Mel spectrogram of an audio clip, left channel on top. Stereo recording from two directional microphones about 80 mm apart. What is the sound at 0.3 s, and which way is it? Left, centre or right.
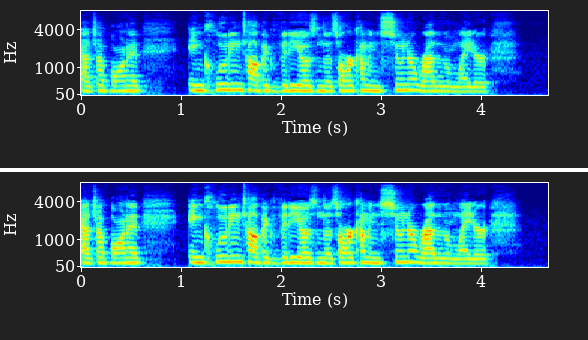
Speech, centre.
